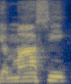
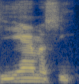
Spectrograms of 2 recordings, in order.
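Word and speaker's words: Yamasee: Mississippi area K I'm everybody say the yamasi but it's Yami yeah okay yam you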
